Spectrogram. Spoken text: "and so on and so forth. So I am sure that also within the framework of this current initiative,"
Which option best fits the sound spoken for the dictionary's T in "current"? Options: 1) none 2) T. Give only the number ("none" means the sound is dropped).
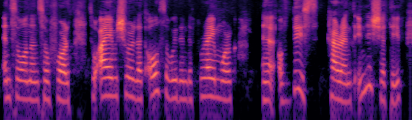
2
